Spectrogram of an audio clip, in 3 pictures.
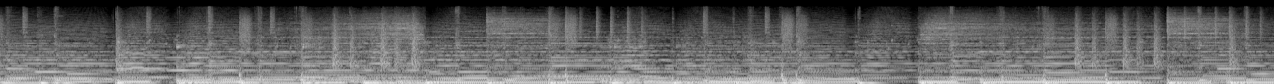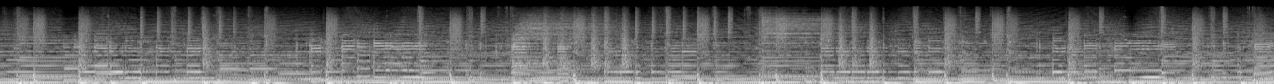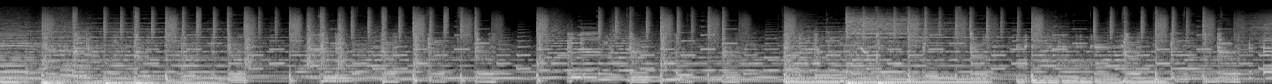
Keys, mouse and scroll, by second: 0.2 middle click, 1.1 click, 1.3 KP_Decimal, 1.6-3.2 middle drag, 1.8 scroll down 2, 2.1-3.2 scroll up 2, 3.2 click, 4.2 click, 4.3 middle click, 5.7 click, 6.0 middle click, 6.8 click, 7.9 click, 8.9 click, 9.4-9.8 scroll down 2, 9.8-11.4 middle drag, 11.4 click, 11.5 scroll up 1, 11.7 Tab, 12.7 click, 13.2 shift+click, 16.3-22.0 middle drag, 16.8 ctrl+KP_Add, 18.3 ctrl+KP_Add, 22.0 click, 23.5 click, 26.7 click, 27.2-28.6 drag, 27.9 Return, 30.1 click, 31.4-32.0 drag, 33.4 KP_Enter, 33.4-34.4 drag, 36.1-38.2 middle drag, 36.2 scroll down 2.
